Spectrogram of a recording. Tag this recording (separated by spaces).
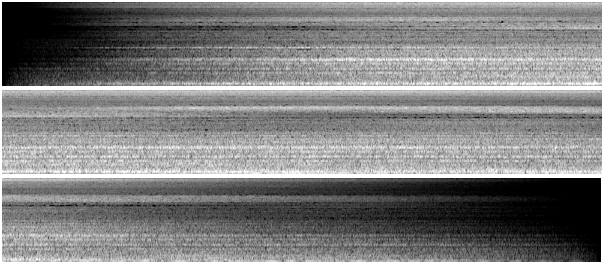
pad soundscape cinematic multisample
